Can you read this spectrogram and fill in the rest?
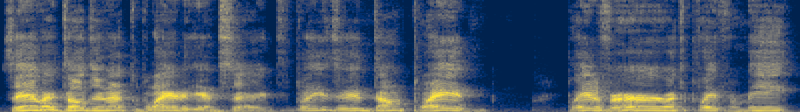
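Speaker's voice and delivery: high-pitched film star impression; Humphrey Bogart. Movie hero pleading with Sam at the piano, mock Bogart. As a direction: ham up an old movie star. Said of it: "that's my Humphrey Bogart".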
